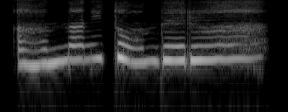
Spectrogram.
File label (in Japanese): mob 女子 台詞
